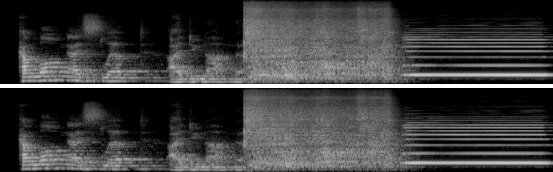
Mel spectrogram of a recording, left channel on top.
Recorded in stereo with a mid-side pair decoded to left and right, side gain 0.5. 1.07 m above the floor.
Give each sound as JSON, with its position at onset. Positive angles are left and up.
{"t": 0.2, "sound": "a man speaking", "azimuth_deg": 25, "distance_m": 0.7}
{"t": 2.4, "sound": "a splash", "azimuth_deg": 25, "distance_m": 1.1}
{"t": 4.0, "sound": "a violin", "azimuth_deg": -10, "distance_m": 1.0}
